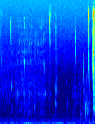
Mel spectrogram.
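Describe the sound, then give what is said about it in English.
Quiet sipping of Hennessy cognac: soft slurps and small wet mouth clicks scattered over two seconds, ending in a brief, louder breathy burst. No one speaks. “Pause for Hennessy. Tell you. I'm going to take a sip too.”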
